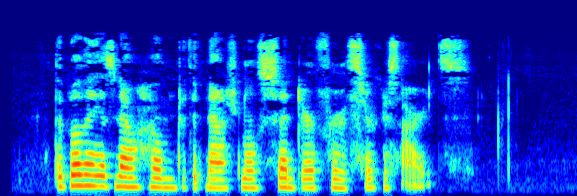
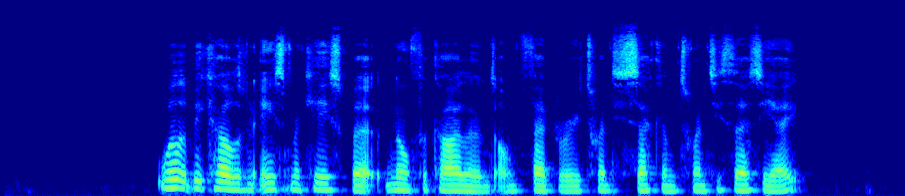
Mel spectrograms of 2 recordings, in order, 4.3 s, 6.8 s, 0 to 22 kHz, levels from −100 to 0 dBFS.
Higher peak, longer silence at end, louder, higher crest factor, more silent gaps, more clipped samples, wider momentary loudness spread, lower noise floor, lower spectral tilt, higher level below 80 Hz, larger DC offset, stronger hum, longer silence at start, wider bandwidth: first, -8 dBFS vs -32 dBFS; about the same, 0.85 s vs 0.8 s; first, -27 LUFS vs -51 LUFS; about the same, 20 dB vs 20 dB; neither; neither; first, 15 LU vs 8 LU; second, -74 dBFS vs under -90 dBFS; about the same, -5 dB/octave vs -5 dB/octave; first, -80 dBFS vs -86 dBFS; neither; neither; second, 0.4 s vs 1.2 s; second, 11 kHz vs 13.5 kHz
